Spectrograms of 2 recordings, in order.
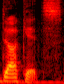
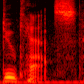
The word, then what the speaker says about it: ducats: sound like an idiot pronounce it Duckett's instead of ducats my buddy C 13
